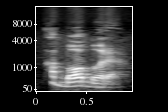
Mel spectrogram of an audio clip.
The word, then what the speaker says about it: abóbora: sílabas abóbora quatro sílabas abóbora ela começa aqui a a ela sobe a bo a desce Bora tá Então por quê Porque ela é uma palavra proparoxítona o primeiro bo É o mais alto tá então ela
